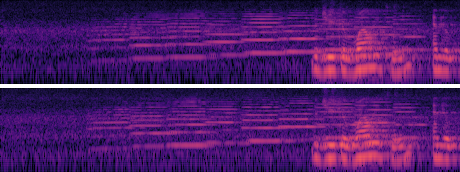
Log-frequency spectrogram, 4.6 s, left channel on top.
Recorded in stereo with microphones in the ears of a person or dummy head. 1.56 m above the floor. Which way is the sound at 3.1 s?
15° left (ahead or behind).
